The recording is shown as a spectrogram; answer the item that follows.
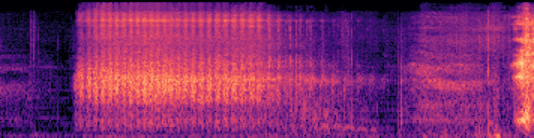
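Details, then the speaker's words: Productive-cough airway clearance: a long, forced, fluttering exhalation through a Bronc-u-vibe oscillating device, the last of ten breaths forced, then a short cough to bring up phlegm. "and you try to do that for as long as possible and you do that ten times the last one you can force it up"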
